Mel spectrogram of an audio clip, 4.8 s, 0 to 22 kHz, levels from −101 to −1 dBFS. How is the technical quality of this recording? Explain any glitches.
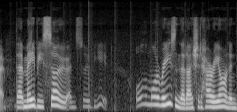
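The recording has one brief glitch, a short burst of hard clipping. The background room noise and the level shifts near 1 s and 3 s, where the talker moves relative to the microphone, are not faults.

Hard clipping occurs from 0.57 to 0.65 s. The speech peaks overshoot the stage's limit by about 2 dB and are sliced flat, adding high harmonics heard as a quick crackle. Unlike a talker moving closer, which makes the sound louder but clean, clipping adds a gritty distortion.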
